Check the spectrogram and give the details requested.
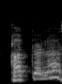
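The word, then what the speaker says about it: قَتَل: Donc le premier, katala, signifie il a tué lui-même.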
